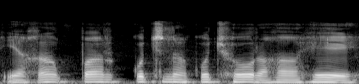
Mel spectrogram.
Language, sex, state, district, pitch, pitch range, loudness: Hindi, male, Madhya Pradesh, Bhopal, 115 Hz, 105-115 Hz, -13 LUFS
